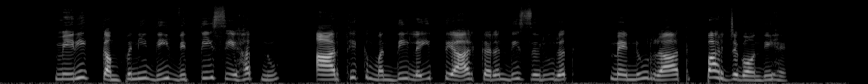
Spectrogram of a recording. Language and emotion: Punjabi, fearful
